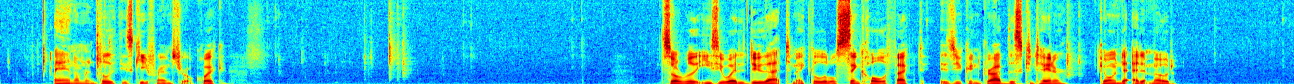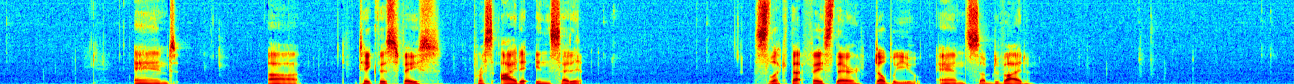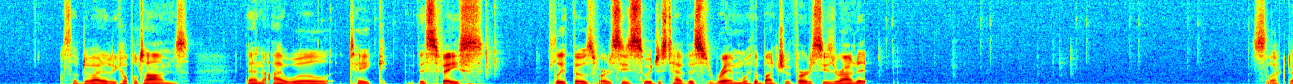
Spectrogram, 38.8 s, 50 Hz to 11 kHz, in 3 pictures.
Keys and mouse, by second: 1.0 alt+i, 2.7-4.4 drag, 3.9 alt+i, 6.8-9.4 drag, 9.4 right click, 10.8 Tab, 12.9-17.6 middle drag, 18.0 i, 19.1-21.9 drag, 21.4 w, 24.3 t, 29.6-30.7 drag, 30.4 right click, 30.7 Delete, 35.8-38.8 right drag.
